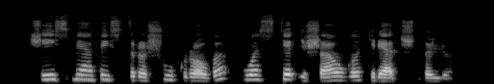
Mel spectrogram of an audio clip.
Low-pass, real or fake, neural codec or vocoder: 10.8 kHz; real; none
